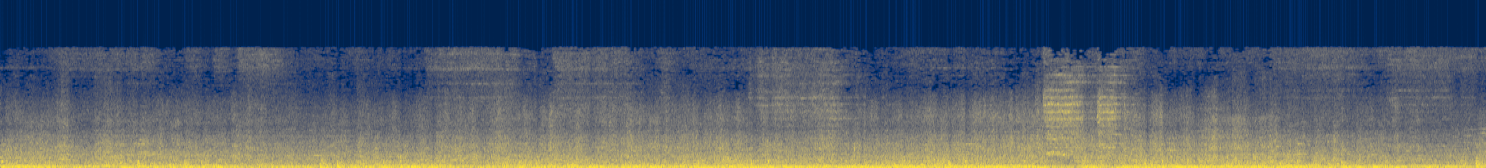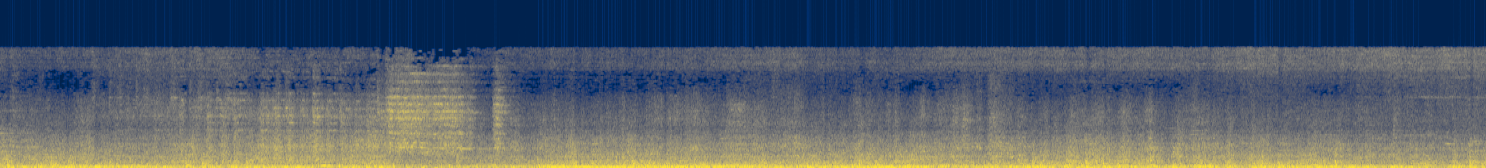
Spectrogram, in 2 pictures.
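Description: Freight train boxcars rolling past close by: a loud, steady rumble of steel wheels on the rails. Two brief high-pitched wheel squeals come in, about a third of the way through and again about two-thirds through.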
